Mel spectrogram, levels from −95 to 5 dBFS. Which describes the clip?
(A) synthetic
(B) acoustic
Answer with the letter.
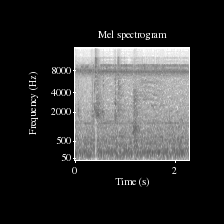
B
